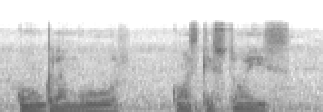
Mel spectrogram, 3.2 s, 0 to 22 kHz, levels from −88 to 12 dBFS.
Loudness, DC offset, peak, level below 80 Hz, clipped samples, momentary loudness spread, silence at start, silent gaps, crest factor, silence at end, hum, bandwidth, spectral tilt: -29 LUFS; under 0.1%; -12 dBFS; -42 dBFS; under 0.1%; 12 LU; 0 s; none; 18 dB; 0 s; none; 10 kHz; -4.5 dB/octave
